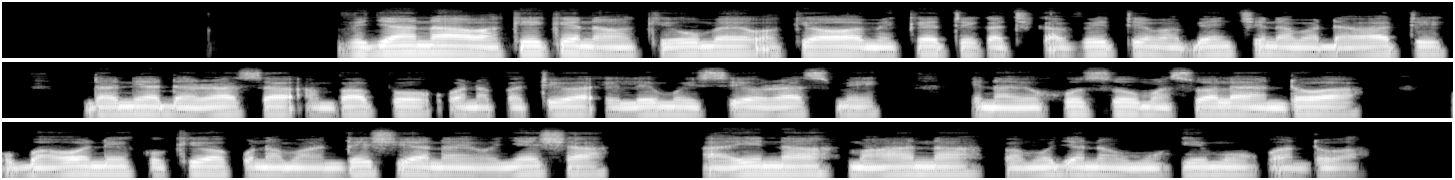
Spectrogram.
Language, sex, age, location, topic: Swahili, male, 25-35, Dar es Salaam, education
